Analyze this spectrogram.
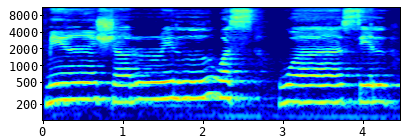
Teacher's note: Min syarril wasil. Wa tu adalah mat asli ataupun mat tabi'i ataupun mat dhati. Artinya ia dibaca 2 harakat, bukan 4, bukan 5, bukan 6, bukan 10. Ia dibaca 2 harakat.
